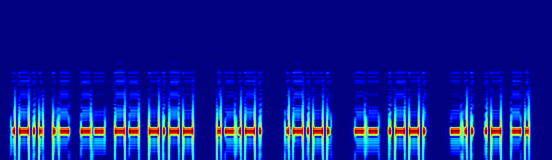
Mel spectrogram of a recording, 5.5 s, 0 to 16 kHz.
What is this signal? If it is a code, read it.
Morse code, heard as a keyed tone, about 36 wpm, 550 Hz. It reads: LAMMY <AR> <AR> MP DAN
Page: News Headlines in Morse Code at 35 WPM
